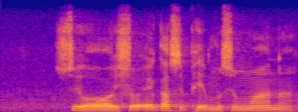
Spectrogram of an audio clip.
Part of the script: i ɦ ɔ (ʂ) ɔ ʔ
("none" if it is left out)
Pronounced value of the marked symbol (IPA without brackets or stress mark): ʃ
